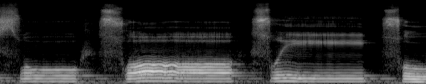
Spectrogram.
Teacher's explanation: صاد کو سین اور زا کی طرح نہیں پڑھنا, بلکہ سین اور صاد تھوڑا سا آپس میں ملتے ہیں, لیکن صاد کو پر یعنی موٹا پڑھنا ہوتا ہے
